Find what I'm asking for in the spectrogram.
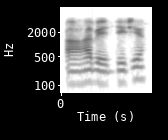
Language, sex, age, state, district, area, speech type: Urdu, male, 18-30, Delhi, East Delhi, urban, conversation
